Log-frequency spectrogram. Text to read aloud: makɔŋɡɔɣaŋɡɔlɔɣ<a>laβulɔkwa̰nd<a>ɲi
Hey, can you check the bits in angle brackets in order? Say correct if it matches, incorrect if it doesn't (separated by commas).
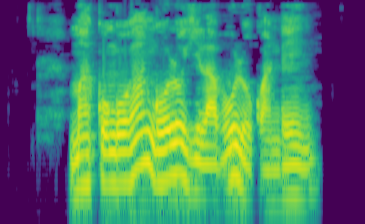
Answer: incorrect, incorrect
